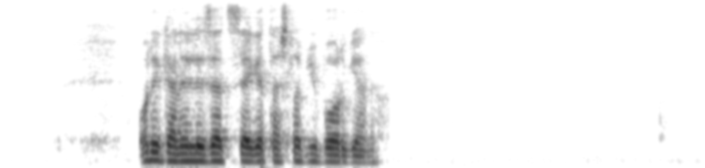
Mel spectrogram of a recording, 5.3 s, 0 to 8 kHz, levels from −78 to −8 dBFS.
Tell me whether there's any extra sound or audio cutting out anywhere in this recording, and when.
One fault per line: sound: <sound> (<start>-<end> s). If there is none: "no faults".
no faults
